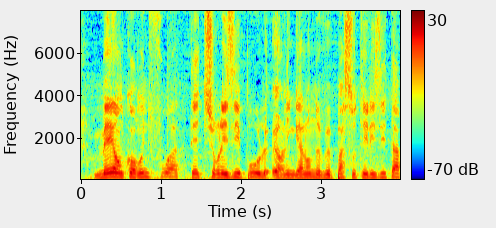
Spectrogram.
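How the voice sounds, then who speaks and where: At a moderate pace, a man talks in an animated tone with music in the background. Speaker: football YouTuber. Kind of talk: football documentary narration.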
